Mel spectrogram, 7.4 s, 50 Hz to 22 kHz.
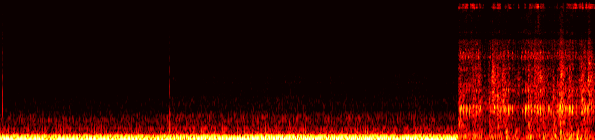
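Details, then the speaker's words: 1993 GMC Sierra, 350 small-block V8 with small cam, headers, Magnaflow mufflers with X-pipe, Edelbrock carb, after fuel problem fix, cold start after two days sitting: heavy, lumpy V8 rumble at a steady, even idle with cam lope; normal cold start and idle. "this will be a little cold start for y'all been ain't been ran in two days so we'll fire it up"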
